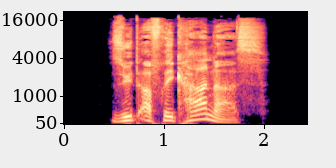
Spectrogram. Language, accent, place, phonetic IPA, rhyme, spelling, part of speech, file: German, Germany, Berlin, [zyːtʔafʁiˈkaːnɐs], -aːnɐs, Südafrikaners, noun, De-Südafrikaners.ogg
- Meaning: genitive singular of Südafrikaner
